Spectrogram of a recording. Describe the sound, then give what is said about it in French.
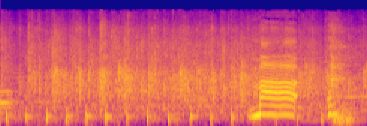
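An audience applauds with steady, rapid claps throughout, and a loud whooping cheer rises briefly near the end, followed by a shorter shout. “Une bonne main d'applaudissement.”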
